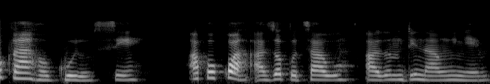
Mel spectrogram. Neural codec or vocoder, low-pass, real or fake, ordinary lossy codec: codec, 16 kHz, 0.8 kbps, ZipCodec; none; fake; none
